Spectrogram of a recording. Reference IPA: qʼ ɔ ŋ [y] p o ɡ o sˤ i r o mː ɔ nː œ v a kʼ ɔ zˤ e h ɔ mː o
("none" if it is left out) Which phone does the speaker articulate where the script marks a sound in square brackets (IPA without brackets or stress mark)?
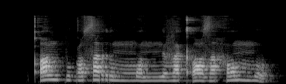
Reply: y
